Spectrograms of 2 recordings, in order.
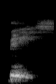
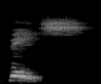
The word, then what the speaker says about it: vase: Okay, so it's not base, it's vase. Vase.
